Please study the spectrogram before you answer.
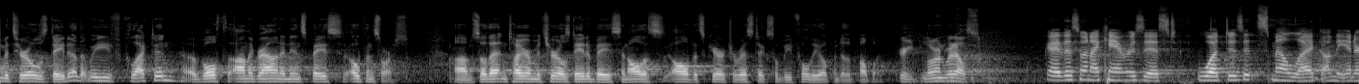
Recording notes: The best of live interviews from GreenBiz events.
